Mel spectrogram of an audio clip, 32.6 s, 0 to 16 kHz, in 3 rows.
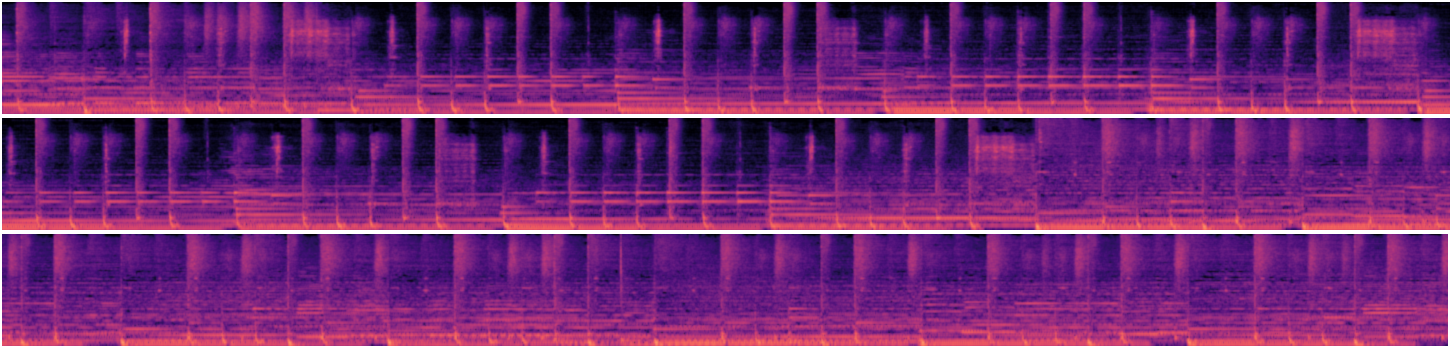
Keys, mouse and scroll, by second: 0.2 KP_1, 0.4 scroll down 2, 1.9 click, 2.2 scroll up 2, 2.5 Tab, 2.7 scroll down 1, 3.5 alt+h, 4.3 click, 7.3 scroll up 3, 7.6 Tab, 7.8 alt+z, 8.2 a, 9.3 alt+z, 9.8 click, 10.4 g, 11.9 alt+z, 12.8 alt+z, 13.1 g, 14.0 shift+z, 14.7 alt+z, 15.2 g, 17.3 scroll down 1, 17.6 shift+s, 18.0 alt+z, 18.4 Tab, 20.2-21.7 drag, 22.0 Tab, 22.3 scroll up 1, 22.5 r, 25.4 scroll down 4, 31.7-32.0 scroll up 3, 32.0 Tab, 32.3 click.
